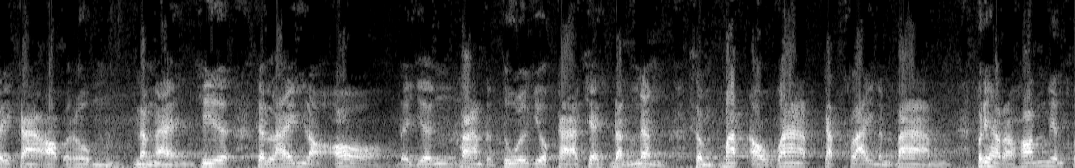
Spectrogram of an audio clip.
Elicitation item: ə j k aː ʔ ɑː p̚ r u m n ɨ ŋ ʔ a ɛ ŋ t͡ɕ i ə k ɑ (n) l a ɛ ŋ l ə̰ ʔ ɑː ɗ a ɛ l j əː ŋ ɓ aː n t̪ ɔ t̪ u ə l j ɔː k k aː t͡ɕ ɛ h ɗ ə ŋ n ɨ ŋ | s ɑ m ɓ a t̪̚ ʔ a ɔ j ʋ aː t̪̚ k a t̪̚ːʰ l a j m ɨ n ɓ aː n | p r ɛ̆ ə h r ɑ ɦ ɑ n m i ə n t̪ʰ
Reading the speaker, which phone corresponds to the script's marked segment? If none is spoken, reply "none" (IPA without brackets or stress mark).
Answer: n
